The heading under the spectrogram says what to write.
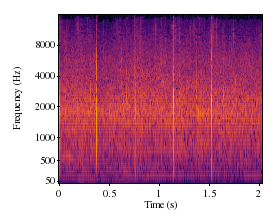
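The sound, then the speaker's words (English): Four sharp hand claps land on a steady, even beat, as if a group is clapping together in unison, set against a low, constant hum with no talking. “If you believe that, just give a hand clap and say, yay, God, praise God.”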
